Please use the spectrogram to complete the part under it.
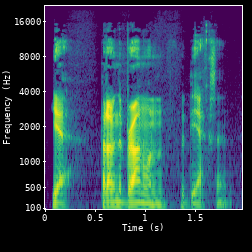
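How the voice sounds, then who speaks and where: A man's voice: low voice, steady tone, quick pace, a bit bright, no room sound. A man from Sydney with a mild Australian accent, co-hosting a podcast in casual back-and-forth banter. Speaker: podcast co-host.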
